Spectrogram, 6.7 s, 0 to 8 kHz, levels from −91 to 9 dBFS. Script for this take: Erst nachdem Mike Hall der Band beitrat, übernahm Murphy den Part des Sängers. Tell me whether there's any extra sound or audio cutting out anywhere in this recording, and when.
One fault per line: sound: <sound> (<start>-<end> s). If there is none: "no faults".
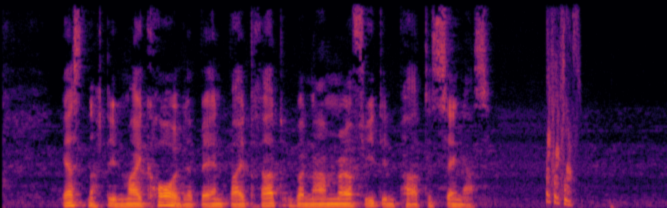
sound: chirp (5.5-5.8 s)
